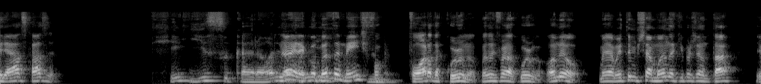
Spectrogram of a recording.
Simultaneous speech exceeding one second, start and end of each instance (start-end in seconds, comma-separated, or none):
2.7-4.0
